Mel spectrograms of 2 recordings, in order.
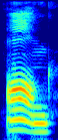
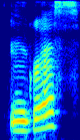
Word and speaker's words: Ingres: done by Jean-Auguste Dominique, Ong, and I know it's looks like Ingress, but it's you want to pronounce it like it's A-N-G, so that's why I left this one up, and so, yeah, another reclining nude.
